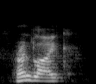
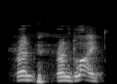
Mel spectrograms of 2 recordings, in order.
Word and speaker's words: Rendlike: Well, I'm a big fan of food and cooking, and Rendlike, or Rendlik in Czech language, means a saucepan. – Rendlik. Okay. Sorry, I'm being terribly British and stressing. – Well, actually, Rendlike is an intended pronunciation. I liked the like at the end.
